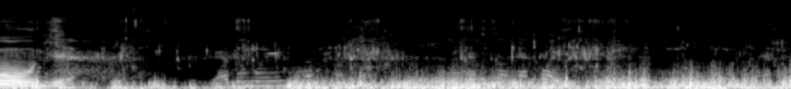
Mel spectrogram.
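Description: A paddle dips and splashes in water.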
